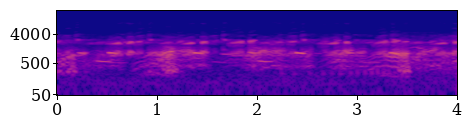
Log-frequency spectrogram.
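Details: Dense frog croaking, several animals calling over one another with throaty pulsed croaks and short sliding whistled notes, swelling and easing roughly every second in a continuous wall of sound.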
